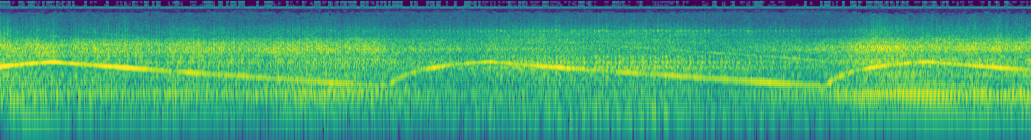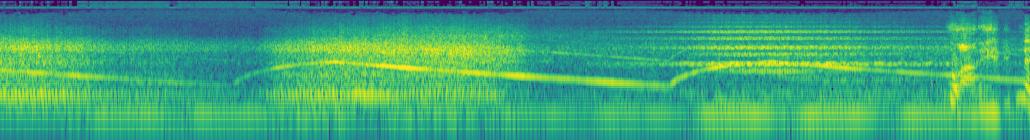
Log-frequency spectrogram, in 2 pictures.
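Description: An ambulance siren wails in repeated rising-and-falling sweeps, loud and continuous over the engine rumble of vehicles, as part of a Hindi-dubbed action movie scene.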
